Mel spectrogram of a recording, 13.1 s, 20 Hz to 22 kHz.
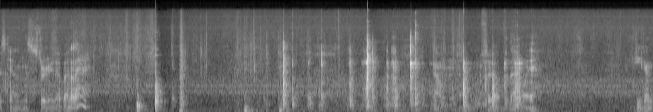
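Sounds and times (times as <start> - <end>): steel parts clinking and knocking: 5.6 - 10.8.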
